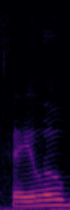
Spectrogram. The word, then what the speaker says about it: phthalo: It's called phthalo blue. It's spelled P-H-T-H-A-L-O, phthalo blue.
